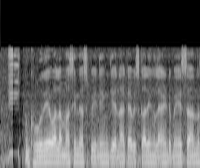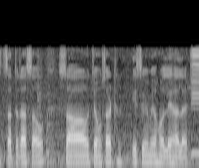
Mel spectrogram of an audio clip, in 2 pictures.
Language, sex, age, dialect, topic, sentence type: Magahi, male, 18-24, Central/Standard, agriculture, statement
